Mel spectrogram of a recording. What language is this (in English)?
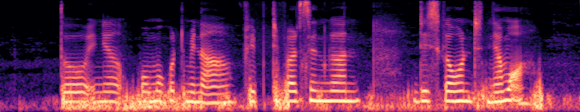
Santali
